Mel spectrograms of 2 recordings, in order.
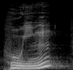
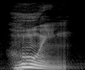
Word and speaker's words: ruim: A palavra ruim é tem essa pronúncia, mas muitos brasileiros vão dizer ruim. Eu também digo. então tem muita gente que vai pronunciar errado, de acordo com as regras.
